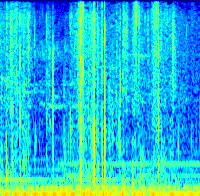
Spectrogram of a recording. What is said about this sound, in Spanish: Un paso bastante rápido. La entrada del bosque no es tan frondosa como ya les advirtieron que se pone más adelante. Entre crujir de ramitas, de hojas secas por las cuales transitan,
